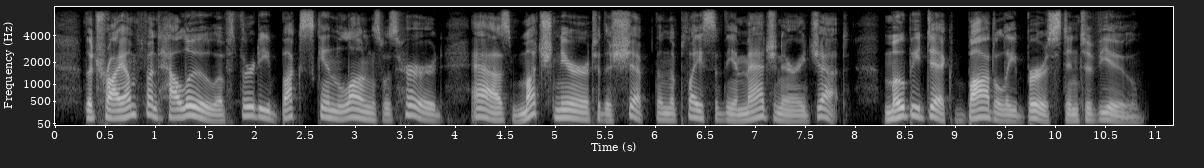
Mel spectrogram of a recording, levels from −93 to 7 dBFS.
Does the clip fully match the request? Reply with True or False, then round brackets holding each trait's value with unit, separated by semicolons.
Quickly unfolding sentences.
False (165 wpm)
